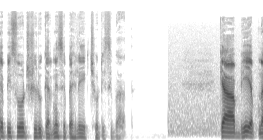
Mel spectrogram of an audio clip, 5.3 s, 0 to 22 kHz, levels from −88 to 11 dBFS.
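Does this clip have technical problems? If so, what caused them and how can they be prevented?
Yes. At 3.35 s the speech turns duller, with nothing above 13 kHz, a level shift of roughly 5 dB and new background noise, likely from the input switching to a poorer device. Locking the recording input to a single microphone prevents this.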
